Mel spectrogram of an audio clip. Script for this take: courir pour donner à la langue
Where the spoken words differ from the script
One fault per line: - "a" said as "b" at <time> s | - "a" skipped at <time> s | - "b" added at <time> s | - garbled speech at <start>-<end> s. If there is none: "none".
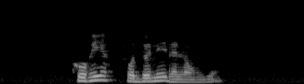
none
